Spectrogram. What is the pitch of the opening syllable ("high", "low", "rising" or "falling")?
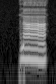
low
